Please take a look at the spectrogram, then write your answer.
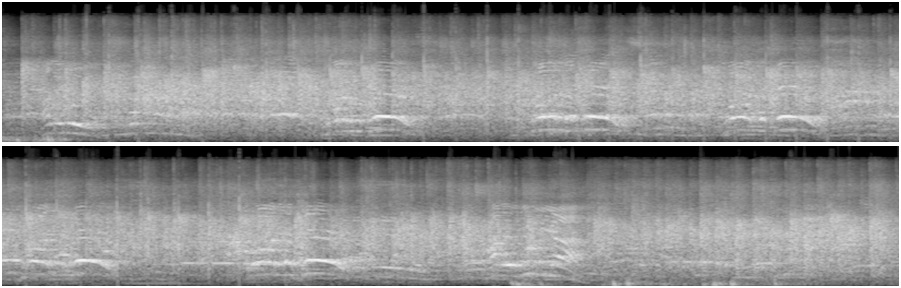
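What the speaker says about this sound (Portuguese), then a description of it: "eu quero convidar a igreja para a gente dar uma salva de palmas para o Senhor" A church congregation applauds during a worship service, sustained clapping mixed with voices and cheering, with speech-like sounds running through the ovation.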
